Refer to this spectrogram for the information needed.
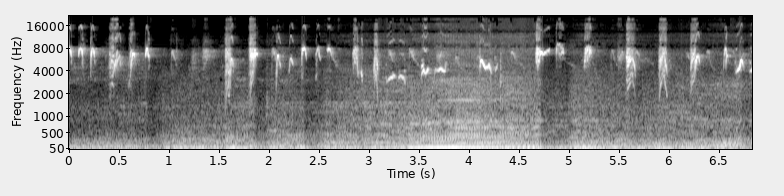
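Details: Balding young konin bird growing new feathers, singing vigorously: thin, high chirps and short sharp twittering notes in quick irregular bursts, with faint low background hum.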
